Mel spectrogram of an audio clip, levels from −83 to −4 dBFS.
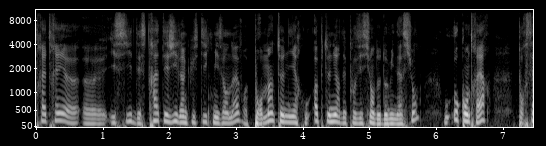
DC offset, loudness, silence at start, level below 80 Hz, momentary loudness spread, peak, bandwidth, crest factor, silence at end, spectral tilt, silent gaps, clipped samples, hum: under 0.1%; -29 LUFS; 0 s; -46 dBFS; 10 LU; -10 dBFS; 10.5 kHz; 18 dB; 0 s; -7 dB/octave; none; under 0.1%; none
